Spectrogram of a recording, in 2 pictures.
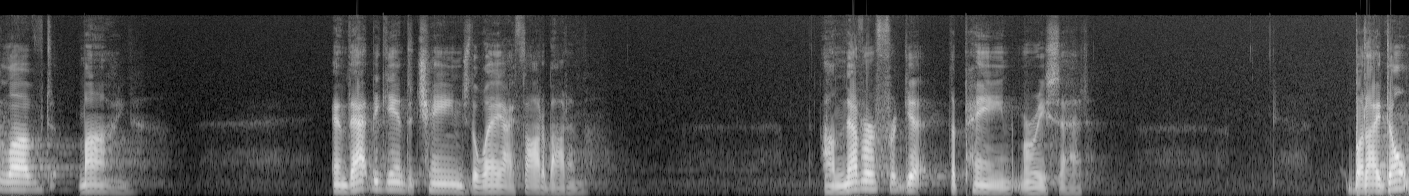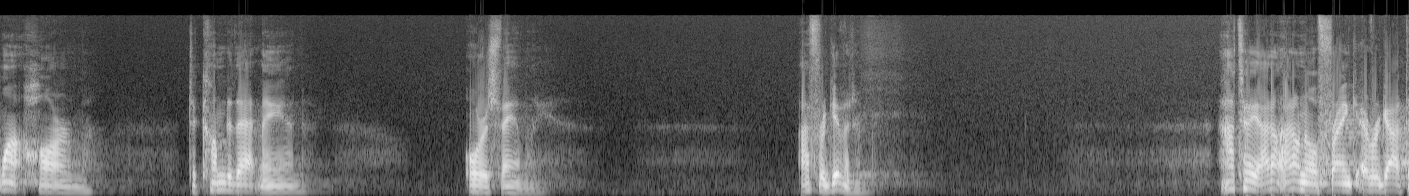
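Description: A middle-aged man speaks calmly and expressively through a microphone, with pauses, in an echoing room.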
